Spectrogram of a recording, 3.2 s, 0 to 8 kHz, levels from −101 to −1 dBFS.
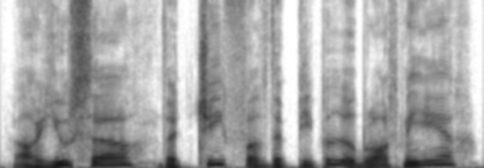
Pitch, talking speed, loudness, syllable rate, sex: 140 Hz, 225 wpm, -16 LUFS, 5.4 syllables/s, male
